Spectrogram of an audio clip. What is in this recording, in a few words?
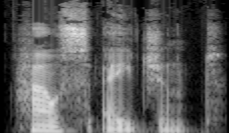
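"house agent", British English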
